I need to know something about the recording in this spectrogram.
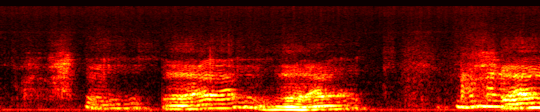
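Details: A pet dog, said to say "mamma", gives drawn-out, wavering, moaning vocal sounds with a mid-pitched tone in two long bursts. A person talks in a small indoor room between the sounds.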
